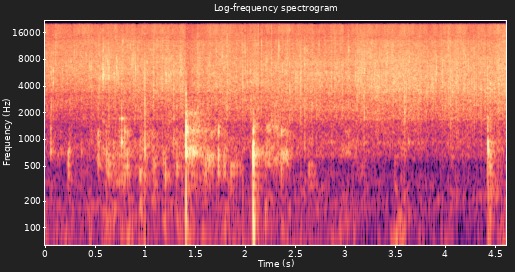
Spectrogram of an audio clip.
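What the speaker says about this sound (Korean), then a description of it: "양파를 넣고 볶아주세요" Onion and zucchini stir-fry in a pan, a steady bright sizzle with occasional sharp clicks of a utensil against the pan, close and clear, no voices.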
